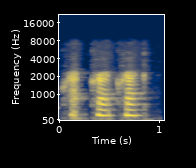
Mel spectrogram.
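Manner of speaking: very soft, playful crack crack crack; soft crack sounds. Shown as a demonstration. Teacher miming eggs, soft playful cracks. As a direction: tap out each crack gently. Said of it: "acting out cracking eggs".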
